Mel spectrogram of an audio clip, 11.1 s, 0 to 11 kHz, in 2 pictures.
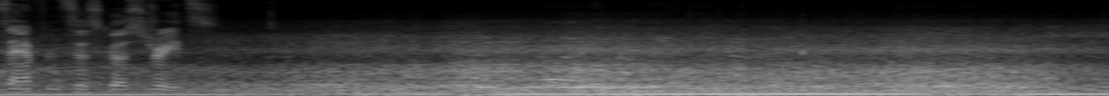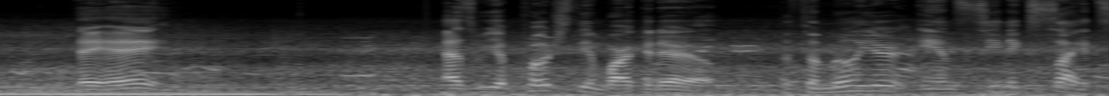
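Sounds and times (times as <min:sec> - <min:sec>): low engine rumble: 0:00.0 - 0:11.0
street traffic: 0:00.0 - 0:11.0.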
